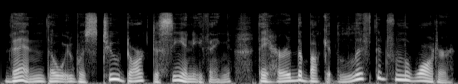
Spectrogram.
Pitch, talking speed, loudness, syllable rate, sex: 150 Hz, 220 wpm, -16 LUFS, 5.2 syllables/s, male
